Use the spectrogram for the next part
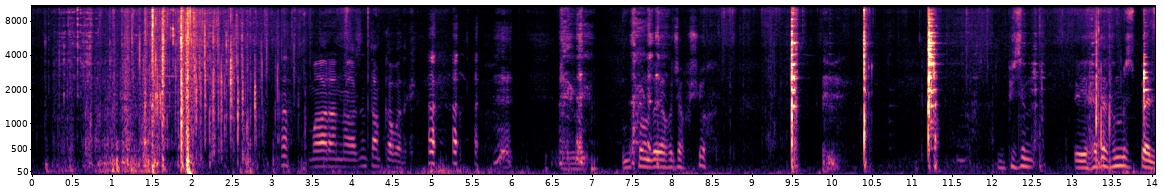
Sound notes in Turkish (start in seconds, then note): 4.9 kahkaha; 9.9 boğazını temizler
